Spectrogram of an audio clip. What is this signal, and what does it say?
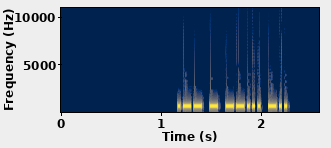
Morse code, heard as a keyed tone, about 46 wpm, 700 Hz. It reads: WT7D
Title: USA Call Signs - 4 Characters - 3x Character Spacing - 45wpm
